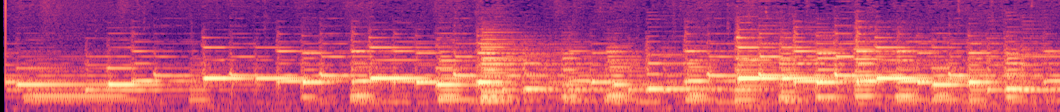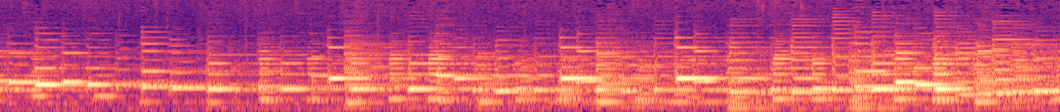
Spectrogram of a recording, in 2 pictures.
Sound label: Waltz in Ab Major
